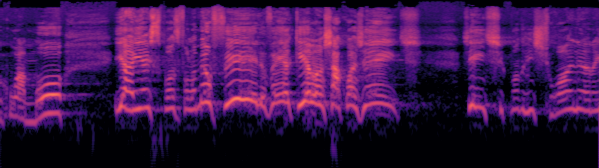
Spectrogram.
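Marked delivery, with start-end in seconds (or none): 2.0-4.2 put-on loud high call to the boy; mother calling her son to come eat.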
